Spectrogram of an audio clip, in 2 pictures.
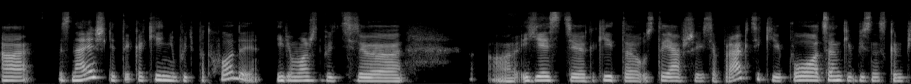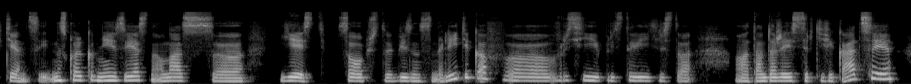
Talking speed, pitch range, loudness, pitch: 100 wpm, 160-190 Hz, -24 LUFS, 175 Hz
